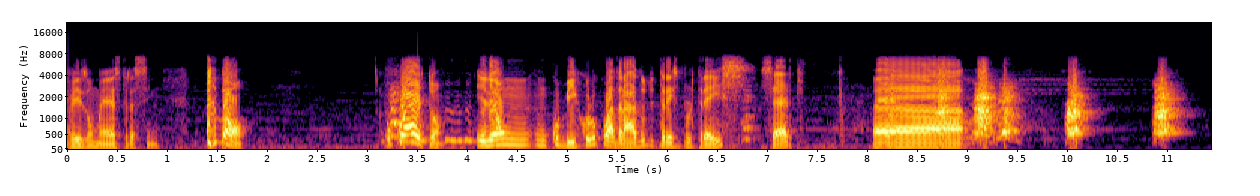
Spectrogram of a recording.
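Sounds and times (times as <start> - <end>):
speech: 0.0 - 1.9, 3.1 - 7.4, 8.0 - 9.2
dog barking: 7.8 - 11.3
dog yowling: 7.9 - 10.3.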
